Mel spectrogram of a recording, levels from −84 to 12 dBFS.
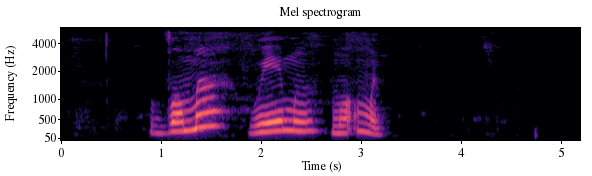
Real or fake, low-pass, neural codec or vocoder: real; 5.4 kHz; none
